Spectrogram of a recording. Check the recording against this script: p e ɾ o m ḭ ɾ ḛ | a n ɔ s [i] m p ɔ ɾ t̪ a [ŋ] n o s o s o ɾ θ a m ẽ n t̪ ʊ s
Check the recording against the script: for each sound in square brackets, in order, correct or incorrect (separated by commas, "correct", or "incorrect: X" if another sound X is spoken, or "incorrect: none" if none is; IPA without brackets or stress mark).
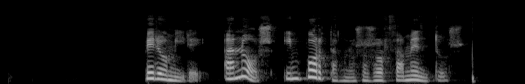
correct, correct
